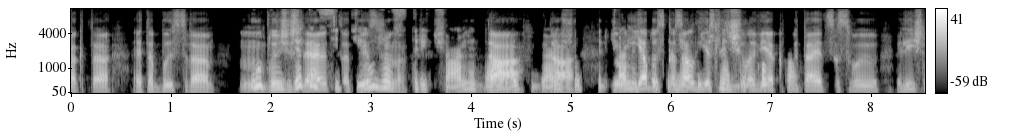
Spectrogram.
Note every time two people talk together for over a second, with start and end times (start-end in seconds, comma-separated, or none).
1.8-3.4, 4.0-7.3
